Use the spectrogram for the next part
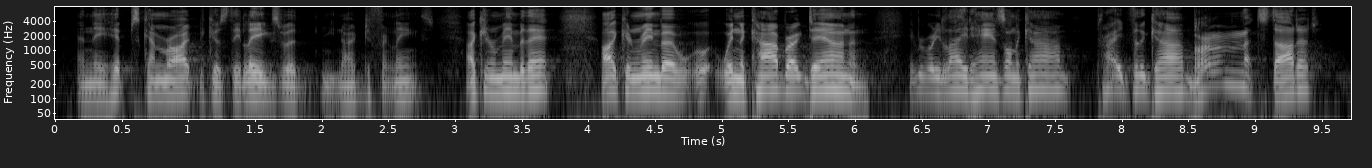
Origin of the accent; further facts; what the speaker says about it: Auckland, New Zealand; growing up in Auckland, the City of Sales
